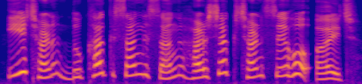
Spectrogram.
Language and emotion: Maithili, neutral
